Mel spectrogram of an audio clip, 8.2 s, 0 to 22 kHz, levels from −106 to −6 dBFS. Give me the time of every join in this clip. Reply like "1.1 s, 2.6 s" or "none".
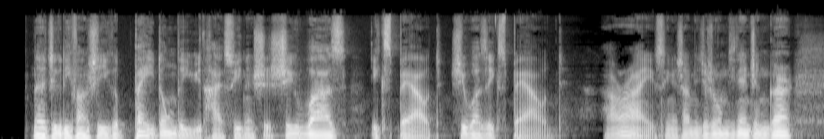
none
